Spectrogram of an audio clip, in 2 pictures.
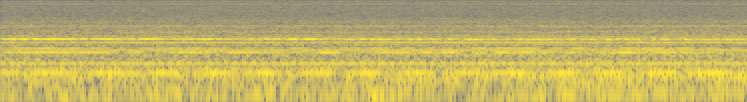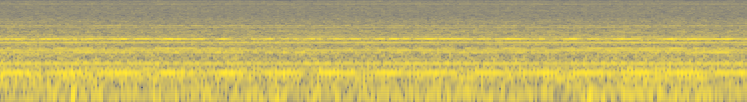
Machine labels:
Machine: fan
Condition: normal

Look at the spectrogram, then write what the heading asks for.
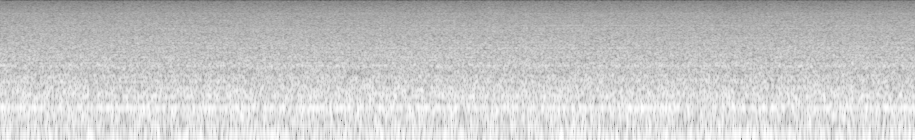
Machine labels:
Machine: pump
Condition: normal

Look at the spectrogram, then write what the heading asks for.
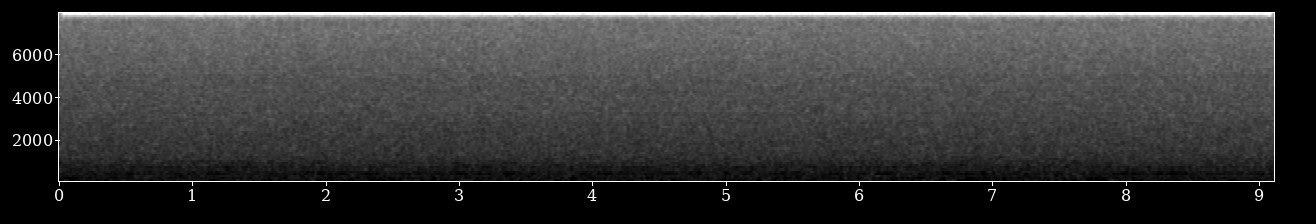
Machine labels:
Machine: fan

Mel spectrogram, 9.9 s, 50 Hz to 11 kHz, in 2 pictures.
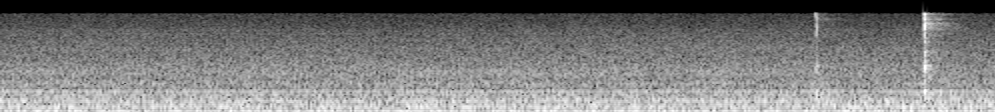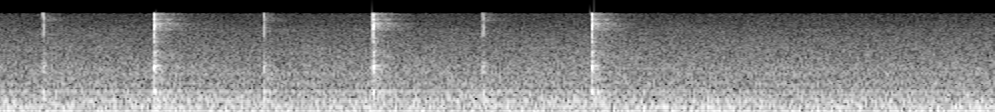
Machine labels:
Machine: valve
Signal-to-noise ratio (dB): 0 dB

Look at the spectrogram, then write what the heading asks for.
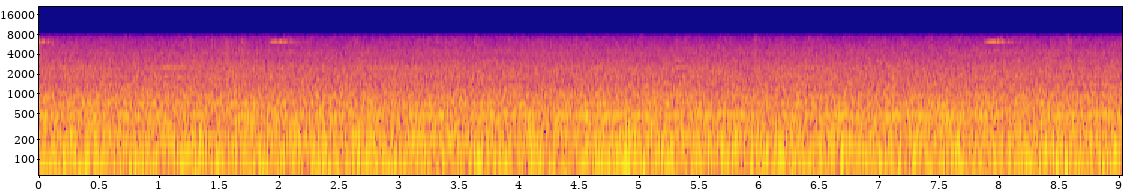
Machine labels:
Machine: fan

